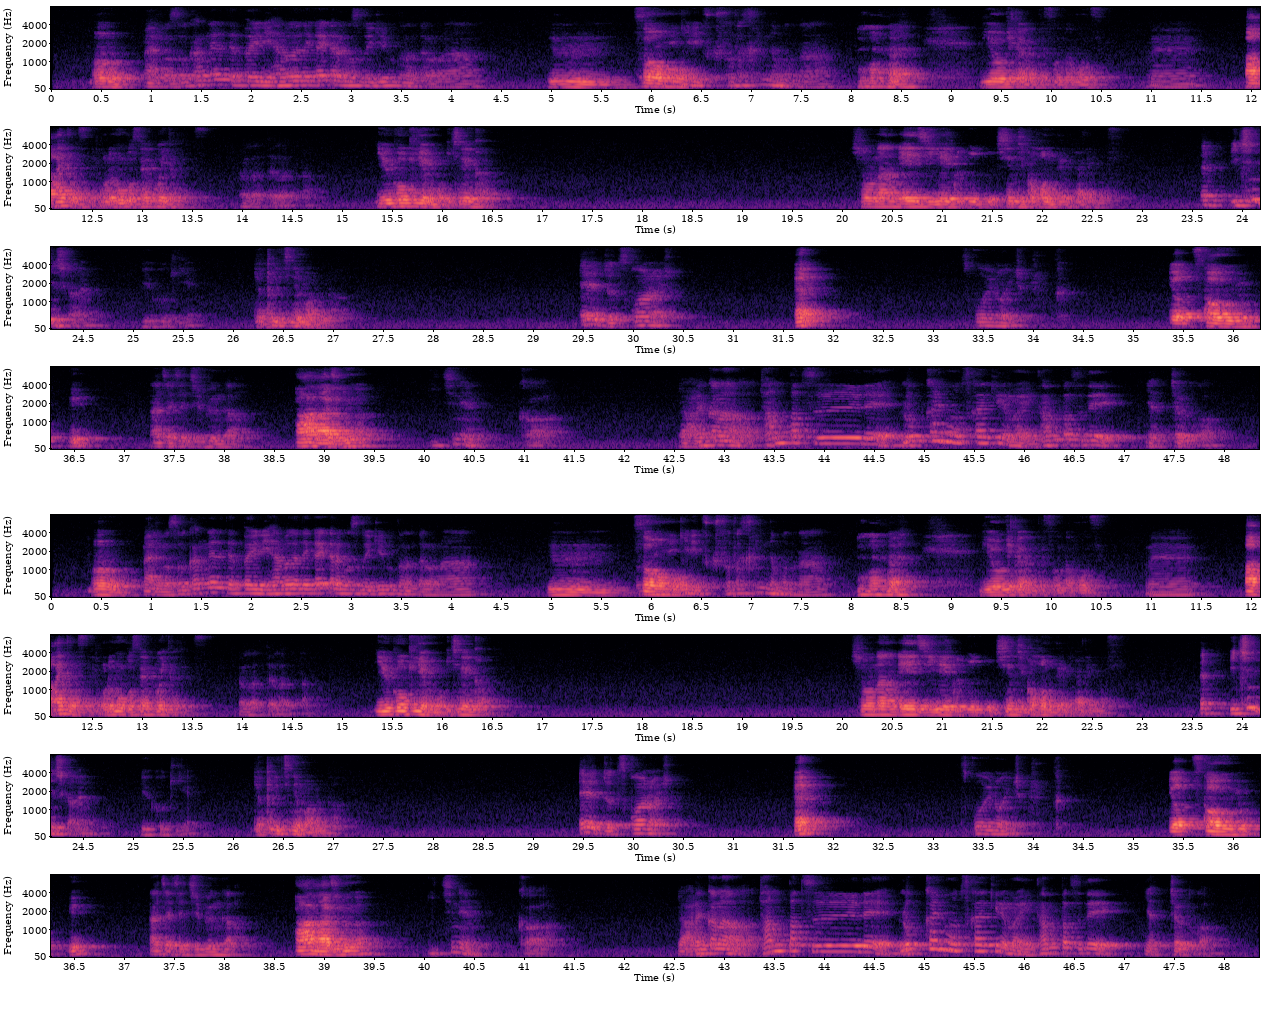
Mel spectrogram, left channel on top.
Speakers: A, on the right; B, on the right.
A: うん。
B: まあでもそう考えるとやっぱり利幅がでかいからこそできることなんだろうな。
A: うーん、そ
B: どうせ利益率クソ高いんだもんな。
A: う。<laughs> 美容外科なんてそんなもんですよ。
B: ねえ。
A: あ、入ってますね。俺も5000ポイント入ってます。
B: よかったよかった。
A: 有効期限も1年間。湘南 AGA クリニック新宿本店って書いてあります。
B: え、1年しかないの有効期限。
A: 逆に1年もあるんだ。
B: え、じゃあ使えないじゃん。
A: え
B: 使えないじゃん。
A: いや、使うよ。え
B: あ、違う違う、自分が。
A: ああー、自分が
B: 1年か。じゃああれかな、単発で、6回分を使い切る前に単発でやっちゃうとか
